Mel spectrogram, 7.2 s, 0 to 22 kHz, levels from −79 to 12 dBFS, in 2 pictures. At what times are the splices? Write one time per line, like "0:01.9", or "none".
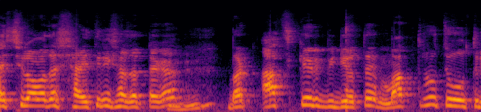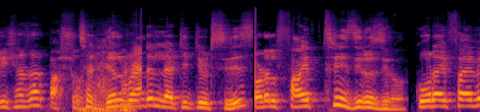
0:04.2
